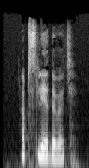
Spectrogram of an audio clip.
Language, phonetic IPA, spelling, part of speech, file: Russian, [ɐps⁽ʲ⁾ˈlʲedəvətʲ], обследовать, verb, Ru-обследовать.ogg
- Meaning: 1. to inspect, to examine 2. to study, to investigate, to inquire (into), to survey 3. to explore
